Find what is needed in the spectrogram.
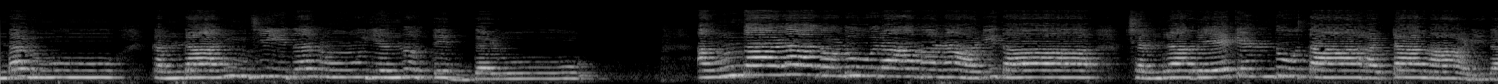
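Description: A young girl singing a devotional song solo, with no accompaniment, in held, gliding phrases and a short pause about six seconds in.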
